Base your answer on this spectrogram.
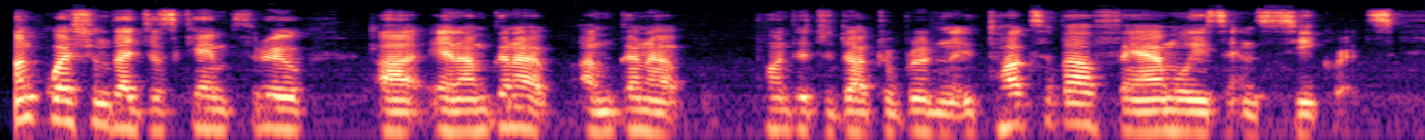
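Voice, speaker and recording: A man's voice: mid-range voice, moderate pace, fairly bright tone. Muffled, slightly noisy line; male moderator, conversational, putting questions to panelists. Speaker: discussion moderator. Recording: dull, noisy video-call audio.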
